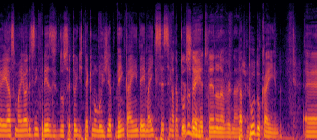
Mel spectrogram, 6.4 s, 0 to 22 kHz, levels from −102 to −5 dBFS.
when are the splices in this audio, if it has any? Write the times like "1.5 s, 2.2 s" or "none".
2.2 s

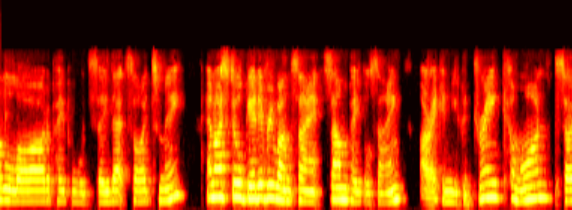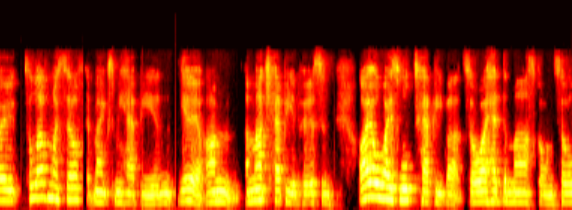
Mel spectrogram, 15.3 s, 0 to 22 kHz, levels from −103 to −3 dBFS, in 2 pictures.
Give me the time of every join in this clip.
7.4 s

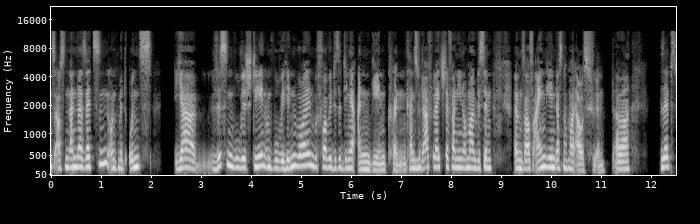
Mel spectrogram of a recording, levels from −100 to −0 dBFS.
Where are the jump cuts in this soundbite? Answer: 11.2 s

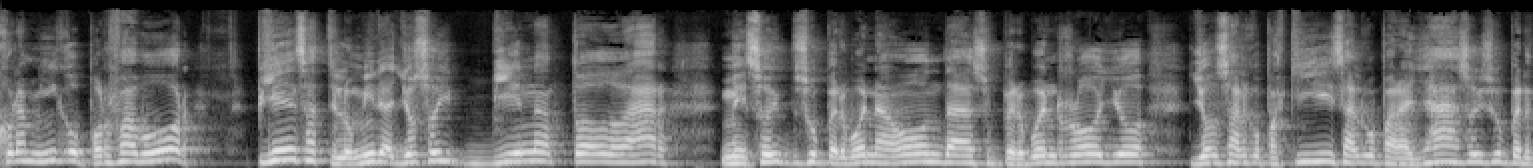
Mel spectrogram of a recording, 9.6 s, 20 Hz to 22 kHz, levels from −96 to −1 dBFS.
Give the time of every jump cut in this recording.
4.7 s

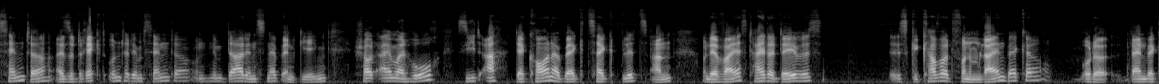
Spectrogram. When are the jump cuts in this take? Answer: 7.5 s

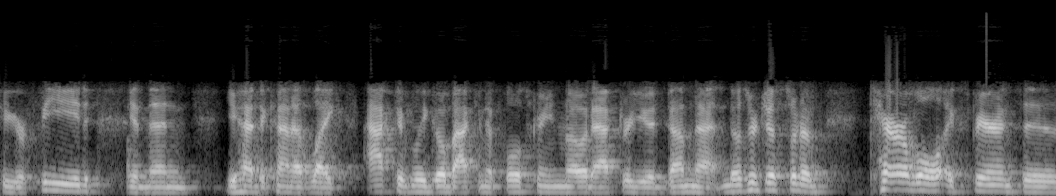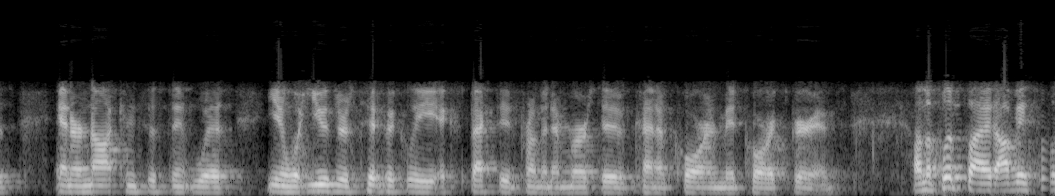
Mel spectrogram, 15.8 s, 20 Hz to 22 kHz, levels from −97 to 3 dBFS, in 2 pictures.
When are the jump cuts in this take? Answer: 0.9 s

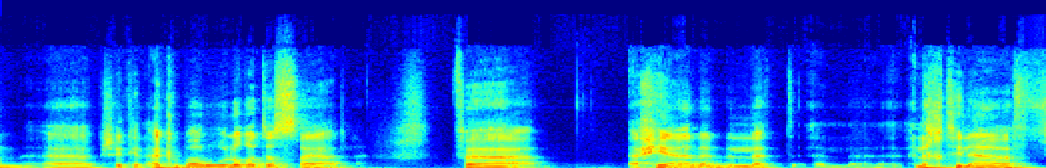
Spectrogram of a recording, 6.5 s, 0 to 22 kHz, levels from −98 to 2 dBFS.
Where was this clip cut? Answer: 5.6 s

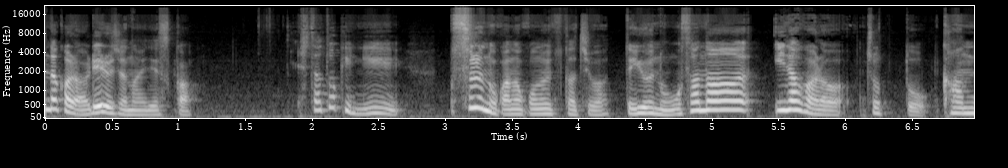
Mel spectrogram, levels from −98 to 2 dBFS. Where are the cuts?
2.9 s

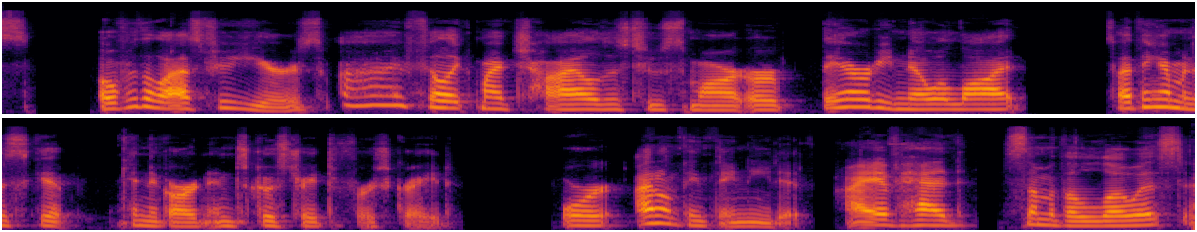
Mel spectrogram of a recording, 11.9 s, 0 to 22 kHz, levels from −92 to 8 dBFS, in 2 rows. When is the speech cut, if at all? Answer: 1.7 s

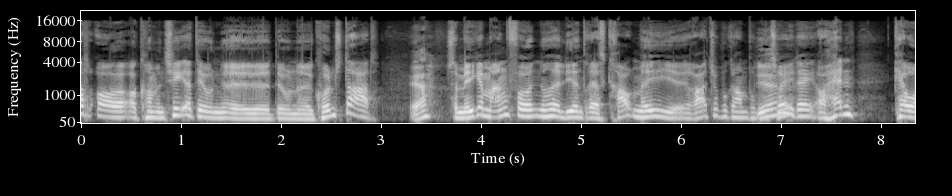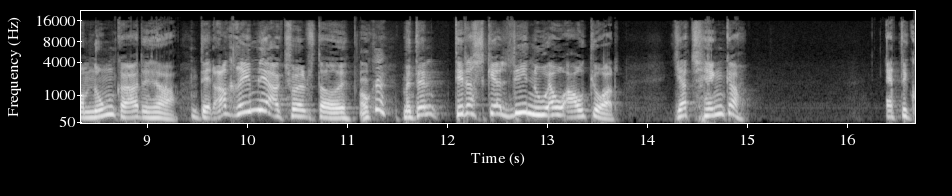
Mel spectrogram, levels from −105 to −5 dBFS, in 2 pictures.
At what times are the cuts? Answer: 9.4 s, 13.0 s

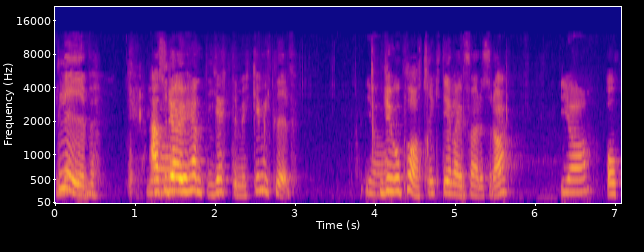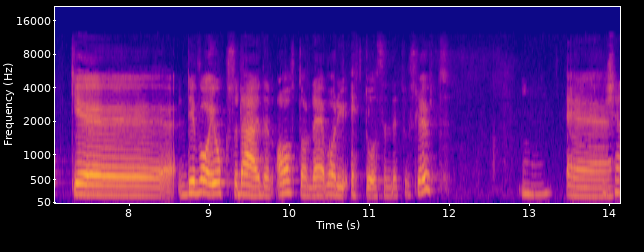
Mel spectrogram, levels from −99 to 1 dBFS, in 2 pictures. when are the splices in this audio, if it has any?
none

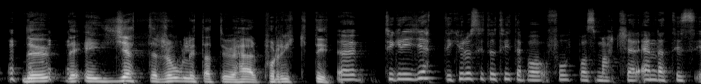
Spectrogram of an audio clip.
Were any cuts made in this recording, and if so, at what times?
3.3 s

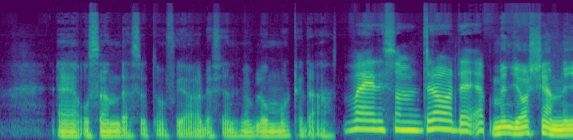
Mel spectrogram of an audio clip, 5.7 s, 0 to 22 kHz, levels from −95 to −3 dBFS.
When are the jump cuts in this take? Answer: 3.3 s, 4.8 s

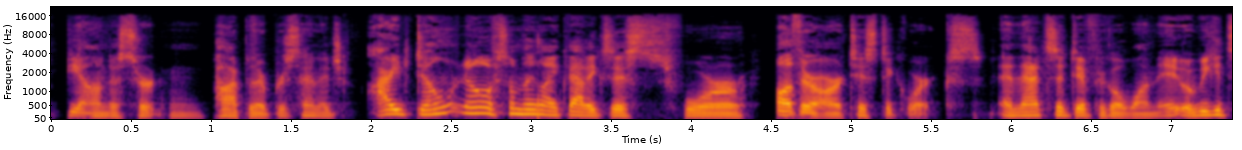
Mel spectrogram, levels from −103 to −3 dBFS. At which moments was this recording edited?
none

